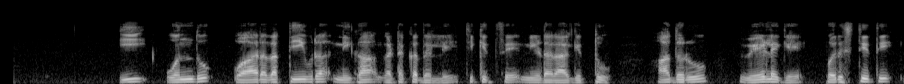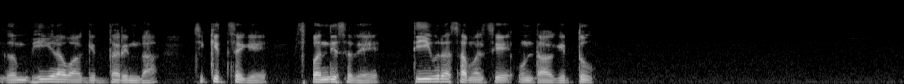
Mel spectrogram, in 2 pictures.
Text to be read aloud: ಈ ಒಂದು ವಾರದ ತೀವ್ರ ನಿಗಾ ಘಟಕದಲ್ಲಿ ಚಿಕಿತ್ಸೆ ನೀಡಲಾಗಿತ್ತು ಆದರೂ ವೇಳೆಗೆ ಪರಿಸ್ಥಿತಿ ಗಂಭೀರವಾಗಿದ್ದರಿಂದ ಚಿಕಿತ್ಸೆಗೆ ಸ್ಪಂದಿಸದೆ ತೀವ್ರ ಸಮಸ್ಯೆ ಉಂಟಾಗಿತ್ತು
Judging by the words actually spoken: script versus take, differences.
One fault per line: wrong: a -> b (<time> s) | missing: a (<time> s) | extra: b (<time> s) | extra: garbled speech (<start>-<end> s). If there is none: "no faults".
no faults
